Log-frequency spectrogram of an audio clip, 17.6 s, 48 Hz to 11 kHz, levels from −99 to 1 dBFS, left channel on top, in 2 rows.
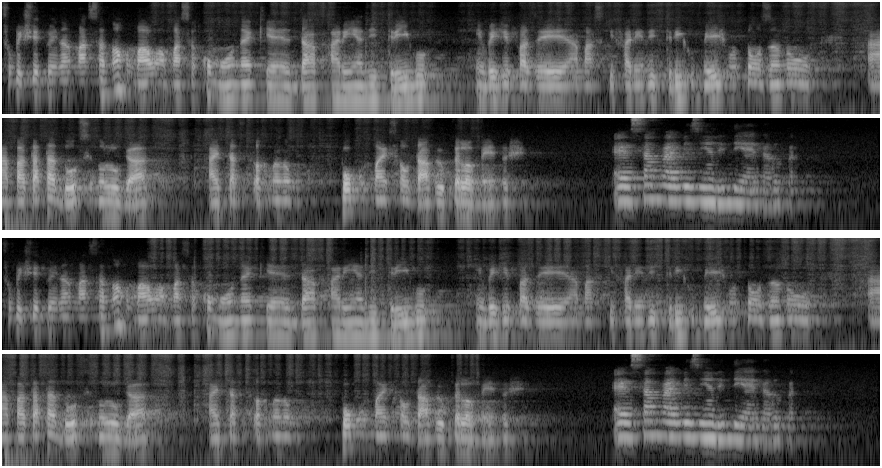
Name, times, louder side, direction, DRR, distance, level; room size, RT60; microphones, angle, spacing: voice 1, 0.0-4.3 4.7-8.1 8.7-10.3 10.9-11.8 12.2-14.0, left 3 dB, 80° left, 11 dB, 1.0 m, -36 dB
Writing, 1.3-13.7, right 5 dB, 85° right, 2.7 m, -58 dB
voice 2, 14.9-16.7, right 1 dB, 10° right, 8 dB, 1.1 m, -38 dB
29.5 x 20.5 x 5.4 m, 1.4 s
head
